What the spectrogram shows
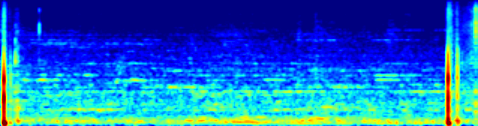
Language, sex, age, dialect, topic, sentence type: Magahi, female, 18-24, Western, banking, statement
